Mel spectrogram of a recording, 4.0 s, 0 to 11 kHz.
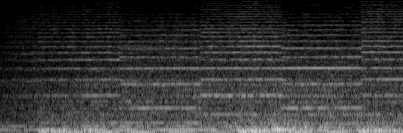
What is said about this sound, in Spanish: El 29 de septiembre de 1984 se oyeron las sirenas de los coches de policía resonando por las calles de Palermo.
